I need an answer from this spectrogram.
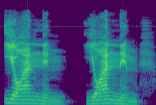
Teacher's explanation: hacemos el énfasis para que se note la doble n y la J la pronunciamos como y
